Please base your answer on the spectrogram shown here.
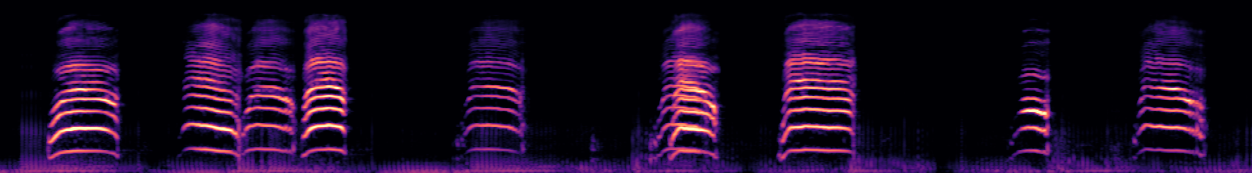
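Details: Small newborn kitten crying for its mother and owner: about ten short, sharp meows, some in quick pairs and triplets, separated by brief silences.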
